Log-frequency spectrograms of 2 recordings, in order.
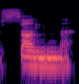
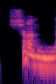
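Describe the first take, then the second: First: The word begins with a clear s sound. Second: The word begins with a sh sound. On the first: The speaker calls it right. "instead of sun" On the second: The speaker calls it wrong. "a lisping distortion"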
